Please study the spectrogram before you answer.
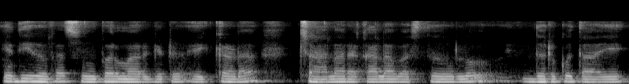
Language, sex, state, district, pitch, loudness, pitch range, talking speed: Telugu, male, Telangana, Hyderabad, 125 Hz, -20 LUFS, 120-130 Hz, 85 wpm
